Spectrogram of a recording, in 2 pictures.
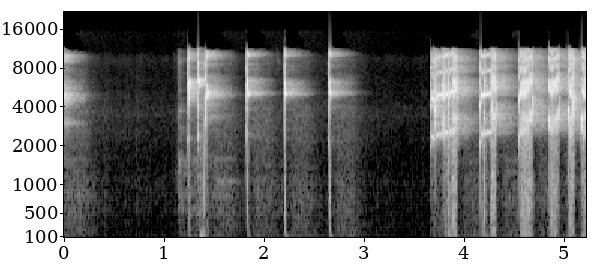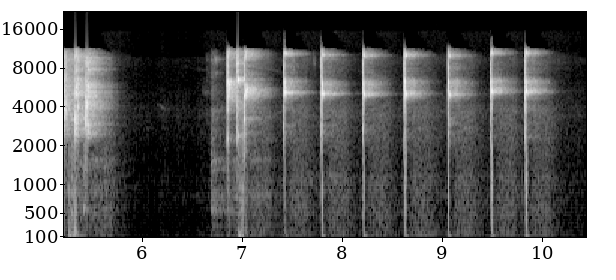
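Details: Lovebird calling a rival to excite other lovebirds: thin sharp high chips in loose series, a dense two-second burst of harsh squawks in the middle, then a run of evenly spaced chips.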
